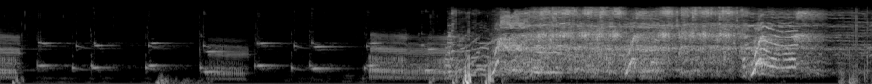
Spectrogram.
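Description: Pitch-shifted, effect-distorted logo jingle audio: short repeated chime notes with small downward slides. About four seconds in it turns into a loud, dense, harsh wash of layered sound with swooping pitch glides.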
